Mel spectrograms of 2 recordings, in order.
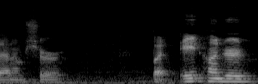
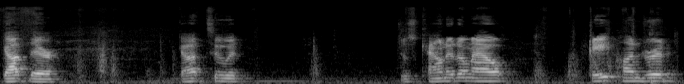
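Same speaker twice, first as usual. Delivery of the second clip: loud victorious calling out; triumphant shout; 3 semitones higher, 9 dB louder, slower than usual. Real, not acted. Streamer hitting eight hundred live, triumphant shout. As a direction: shout it like crossing a finish line.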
